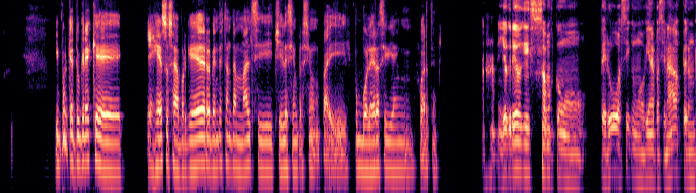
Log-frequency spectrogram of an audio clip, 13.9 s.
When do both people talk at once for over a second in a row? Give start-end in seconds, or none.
none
